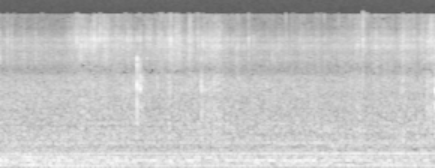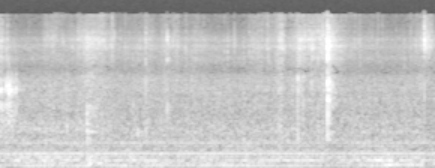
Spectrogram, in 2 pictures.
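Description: Faint crinkling and crackling of plastic bubble wrap being handled, a few scattered crackles with the sharpest near the end, over a low steady hum.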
